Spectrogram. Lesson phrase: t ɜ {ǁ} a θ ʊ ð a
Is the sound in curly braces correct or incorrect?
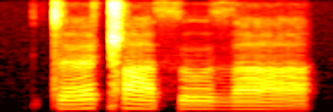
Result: correct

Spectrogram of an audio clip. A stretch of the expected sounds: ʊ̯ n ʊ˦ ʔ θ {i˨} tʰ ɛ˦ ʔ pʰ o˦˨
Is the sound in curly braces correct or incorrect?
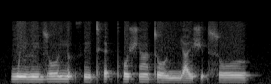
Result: incorrect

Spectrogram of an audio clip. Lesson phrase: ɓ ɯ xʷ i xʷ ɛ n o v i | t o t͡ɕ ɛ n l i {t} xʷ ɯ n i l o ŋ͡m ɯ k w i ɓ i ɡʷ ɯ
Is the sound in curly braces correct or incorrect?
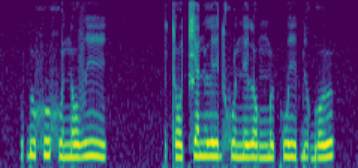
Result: incorrect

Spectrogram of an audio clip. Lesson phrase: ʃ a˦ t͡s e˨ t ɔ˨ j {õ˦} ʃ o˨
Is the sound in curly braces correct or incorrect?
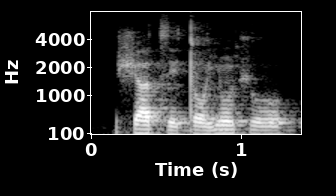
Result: correct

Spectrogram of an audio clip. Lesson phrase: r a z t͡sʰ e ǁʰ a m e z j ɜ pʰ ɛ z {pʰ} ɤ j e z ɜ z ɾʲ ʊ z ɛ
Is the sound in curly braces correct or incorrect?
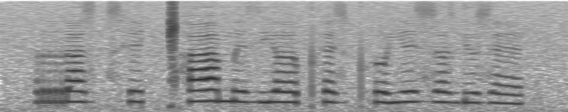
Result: correct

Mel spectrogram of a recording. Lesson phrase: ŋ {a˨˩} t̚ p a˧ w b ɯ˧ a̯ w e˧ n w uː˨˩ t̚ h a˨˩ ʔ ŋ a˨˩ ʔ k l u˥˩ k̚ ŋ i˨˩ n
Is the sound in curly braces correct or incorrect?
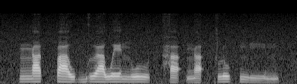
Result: incorrect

